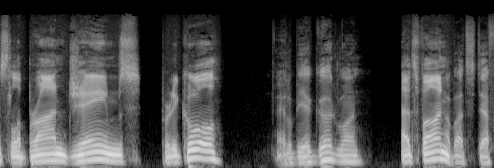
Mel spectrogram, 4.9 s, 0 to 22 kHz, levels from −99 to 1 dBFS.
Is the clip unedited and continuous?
yes; 0 cuts

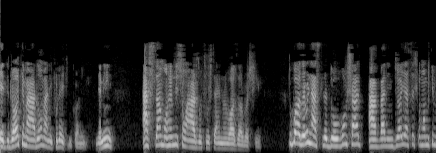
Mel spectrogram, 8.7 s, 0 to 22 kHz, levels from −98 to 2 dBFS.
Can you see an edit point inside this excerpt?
yes; 2 cuts; at 5.8 s, 7.3 s

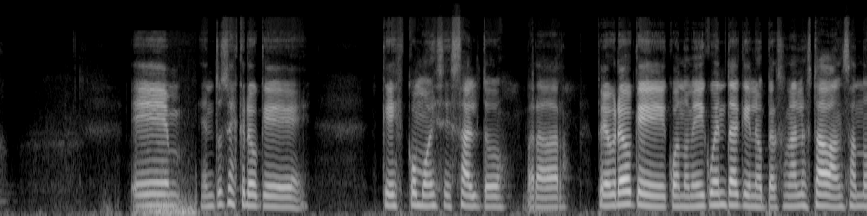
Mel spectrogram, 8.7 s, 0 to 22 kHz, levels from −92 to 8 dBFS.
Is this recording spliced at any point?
yes; 2 cuts; at 2.0 s, 5.8 s

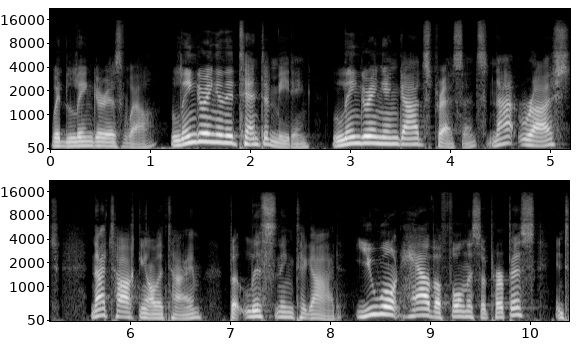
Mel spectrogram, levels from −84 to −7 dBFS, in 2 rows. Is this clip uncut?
no; 2 cuts; at 5.8 s, 8.2 s

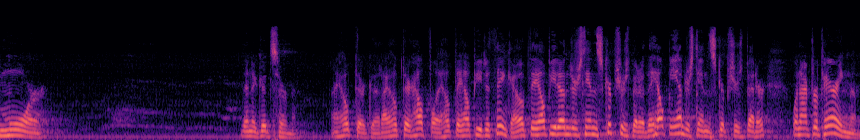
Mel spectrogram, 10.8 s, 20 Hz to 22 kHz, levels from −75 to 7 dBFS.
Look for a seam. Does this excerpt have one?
no; 0 cuts

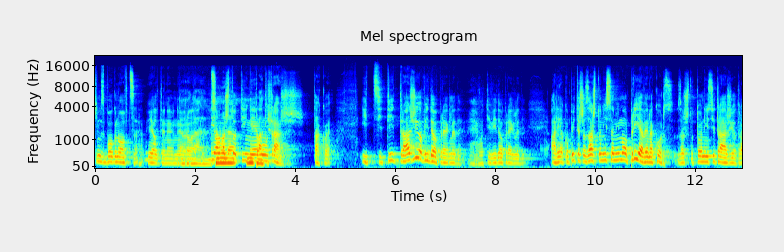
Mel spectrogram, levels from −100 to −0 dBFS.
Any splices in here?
yes; 1 cut; at 2.3 s

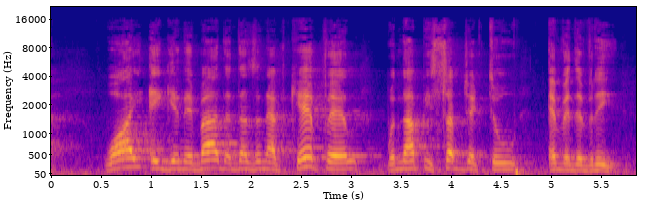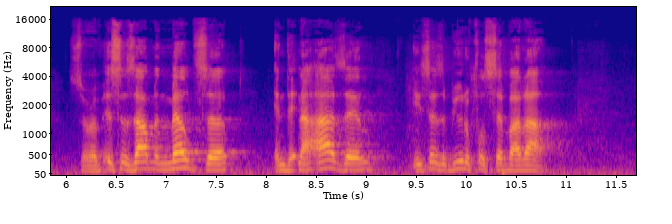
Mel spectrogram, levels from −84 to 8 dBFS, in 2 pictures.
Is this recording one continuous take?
no; 1 cut; at 8.3 s

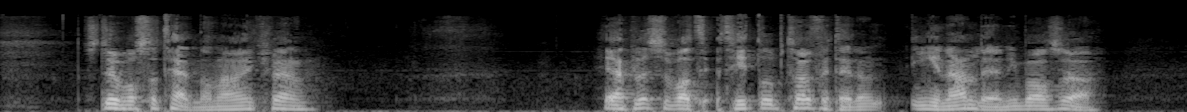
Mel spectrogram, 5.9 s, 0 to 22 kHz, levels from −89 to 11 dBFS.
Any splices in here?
no; 0 cuts

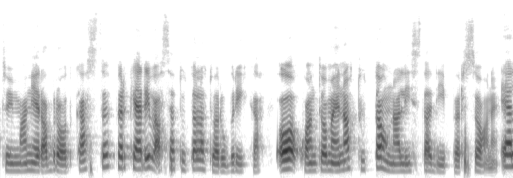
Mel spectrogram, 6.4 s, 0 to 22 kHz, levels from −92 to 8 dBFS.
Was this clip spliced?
yes; 1 cut; at 3.4 s

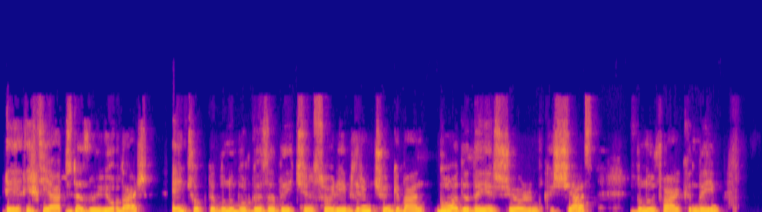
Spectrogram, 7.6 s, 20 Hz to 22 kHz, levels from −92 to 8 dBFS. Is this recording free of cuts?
no; 2 cuts; at 1.7 s, 6.3 s

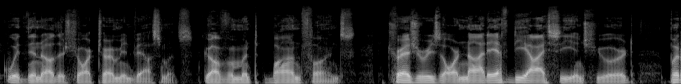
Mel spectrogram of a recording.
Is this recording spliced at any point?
yes; 2 cuts; at 2.0 s, 3.8 s

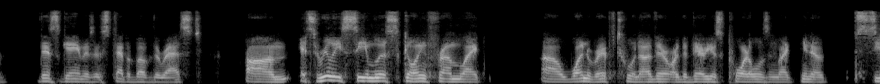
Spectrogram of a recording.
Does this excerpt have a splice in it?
yes; 1 cut; at 2.4 s

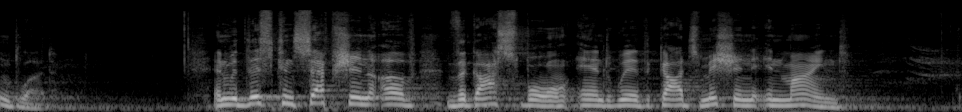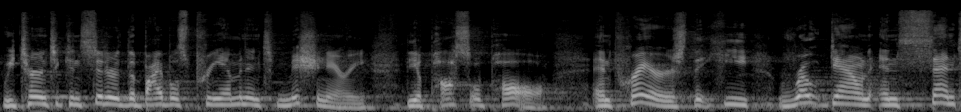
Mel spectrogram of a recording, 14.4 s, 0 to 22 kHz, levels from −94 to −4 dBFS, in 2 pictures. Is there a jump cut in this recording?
no; 0 cuts

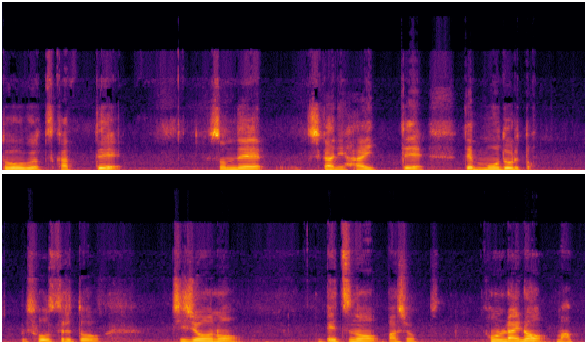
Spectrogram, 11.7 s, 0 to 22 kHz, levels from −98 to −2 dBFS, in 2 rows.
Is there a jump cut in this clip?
yes; 1 cut; at 6.0 s

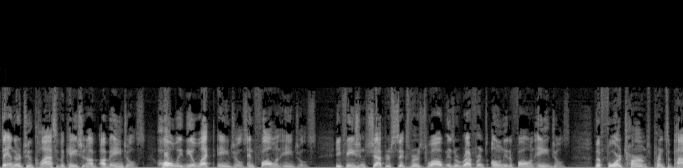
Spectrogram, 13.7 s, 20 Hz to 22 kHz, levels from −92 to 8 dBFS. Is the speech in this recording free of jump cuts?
no; 1 cut; at 4.9 s

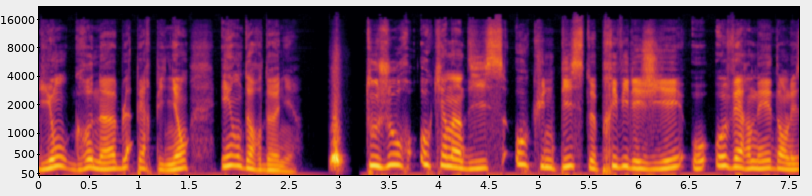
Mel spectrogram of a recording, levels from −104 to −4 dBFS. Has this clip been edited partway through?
yes; 1 cut; at 0.9 s

